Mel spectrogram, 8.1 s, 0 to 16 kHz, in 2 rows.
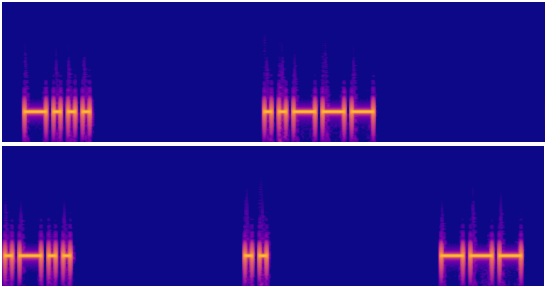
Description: Morse code, heard as a keyed tone, about 22 wpm, spaced as for 6 wpm, 700 Hz. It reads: B2LIO
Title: USA Call Signs - 6 Characters - 8x Character Spacing - 22wpm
